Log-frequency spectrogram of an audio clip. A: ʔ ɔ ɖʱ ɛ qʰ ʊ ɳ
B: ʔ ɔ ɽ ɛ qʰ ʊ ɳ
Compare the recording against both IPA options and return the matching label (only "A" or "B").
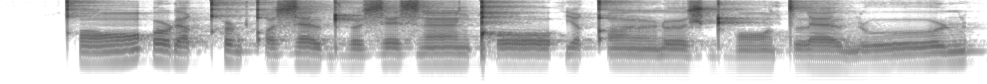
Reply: B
